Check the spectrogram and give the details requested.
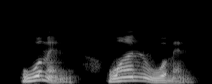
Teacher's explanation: the second syllable is relaxed and closed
